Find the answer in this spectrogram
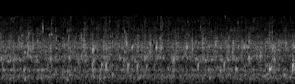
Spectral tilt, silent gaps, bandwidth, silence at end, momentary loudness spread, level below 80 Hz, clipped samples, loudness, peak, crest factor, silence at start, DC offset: -1.5 dB/octave; none; 10 kHz; 0 s; 3 LU; -68 dBFS; under 0.1%; -32 LUFS; -14 dBFS; 20 dB; 0 s; under 0.1%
